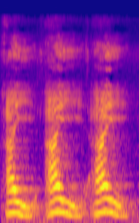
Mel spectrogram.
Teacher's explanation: napasnya tidak mengalir ya berarti dia mempunyai sifat aljahr ya tertahannya napas kita kemudian Isti apa namanya asyidah asyidah tertahan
